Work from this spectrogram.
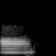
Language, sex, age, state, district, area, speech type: Assamese, female, 18-30, Assam, Dibrugarh, rural, conversation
